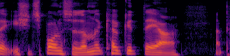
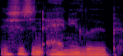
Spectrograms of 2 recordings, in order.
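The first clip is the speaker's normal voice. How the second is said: put-on advert voiceover, quieter; 2 semitones lower, 4 dB quieter than usual. Among friends joking about the advert voice a woman used to do, in the Marks & Spencer advert voice. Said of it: "That's the voice".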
